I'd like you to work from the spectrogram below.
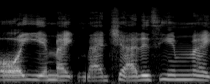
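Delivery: throat-straining, strained put-on voice. Welcoming Sheridan, the speaker switches to a throat-straining put-on voice. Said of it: "that voice is going to kill my throat".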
